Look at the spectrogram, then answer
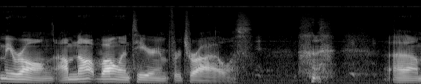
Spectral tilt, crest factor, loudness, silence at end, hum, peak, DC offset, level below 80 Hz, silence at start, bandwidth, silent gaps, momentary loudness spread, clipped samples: -5.5 dB/octave; 20 dB; -19 LUFS; 0 s; 60 Hz at -55 dBFS; 0 dBFS; under 0.1%; -60 dBFS; 0 s; 16.5 kHz; none; 18 LU; under 0.1%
